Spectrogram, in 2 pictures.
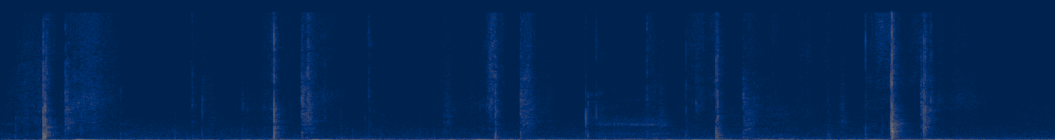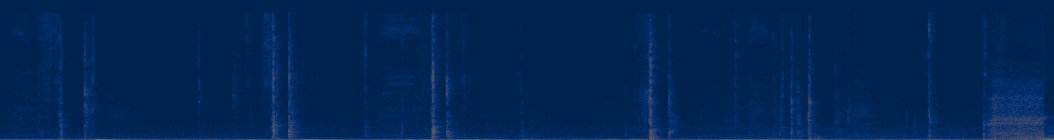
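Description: Tarot cards are drawn and laid down one by one, giving sparse, sharp card clicks and soft slides spread irregularly over a quiet background.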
